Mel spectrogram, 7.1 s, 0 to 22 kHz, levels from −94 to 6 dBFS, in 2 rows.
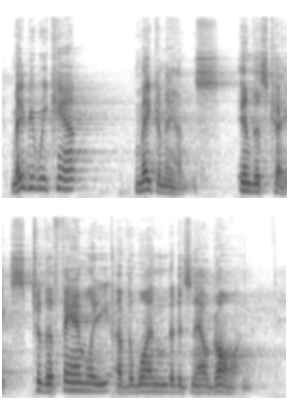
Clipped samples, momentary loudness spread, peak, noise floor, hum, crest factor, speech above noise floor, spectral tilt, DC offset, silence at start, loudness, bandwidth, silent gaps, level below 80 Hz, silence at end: under 0.1%; 9 LU; -10 dBFS; -62 dBFS; none; 22 dB; 31 dB; -3.5 dB/octave; under 0.1%; 0.1 s; -30 LUFS; 16 kHz; none; -78 dBFS; 0.45 s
